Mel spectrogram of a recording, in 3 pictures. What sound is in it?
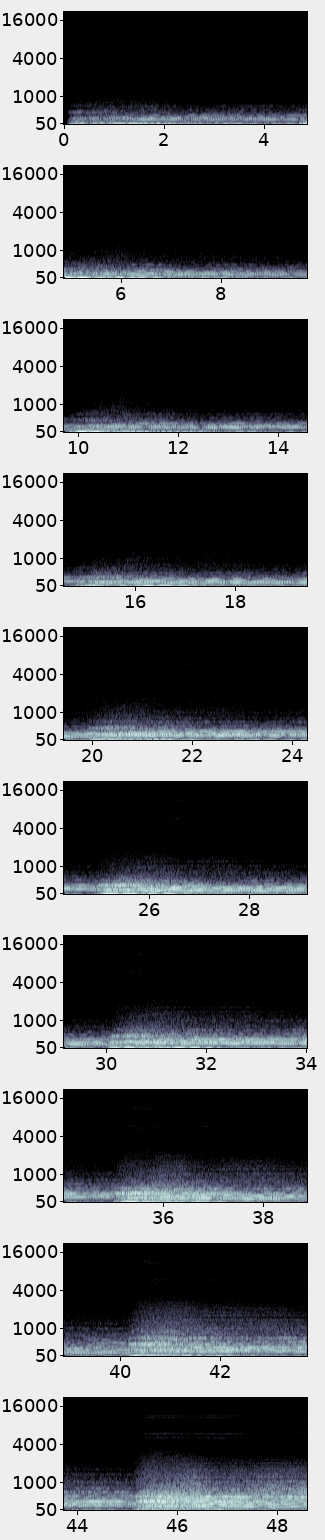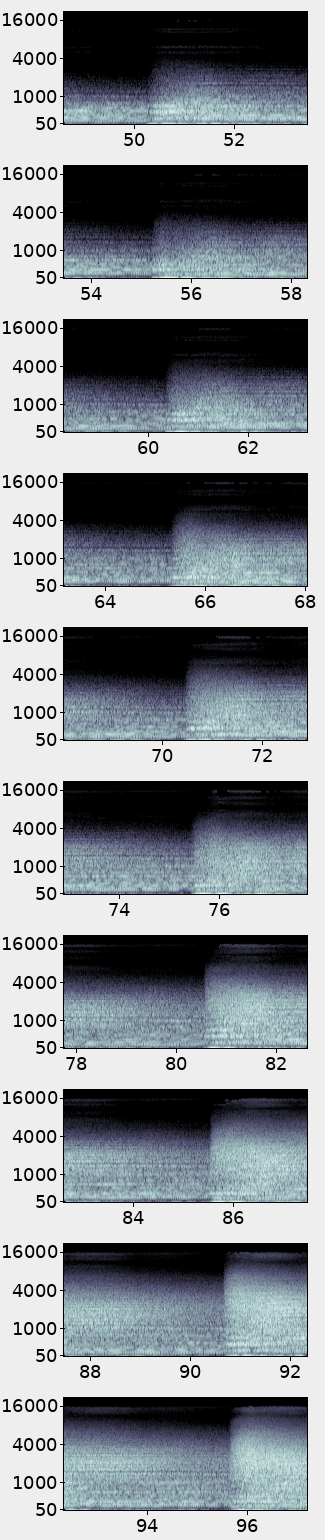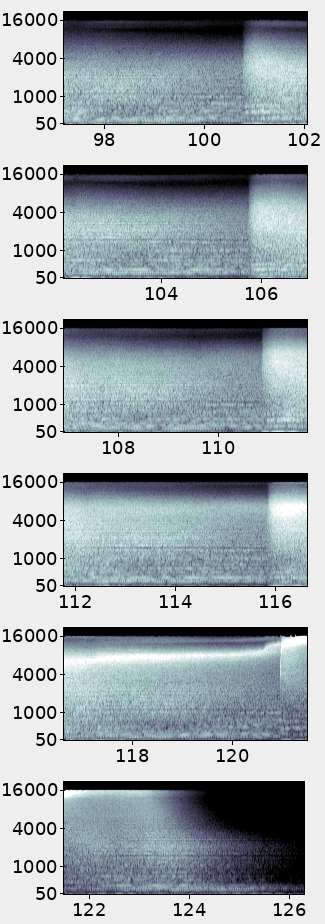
Anxious Swell
Processed Synth made From a bunch of random oscillator waves in Operator.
